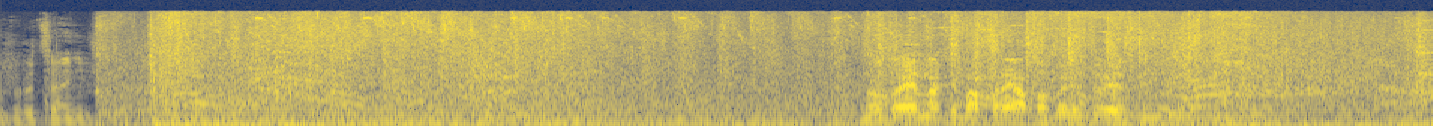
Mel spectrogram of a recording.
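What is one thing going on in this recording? Fiery blasts and clashing fight sounds roar.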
